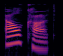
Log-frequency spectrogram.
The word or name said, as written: alcott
